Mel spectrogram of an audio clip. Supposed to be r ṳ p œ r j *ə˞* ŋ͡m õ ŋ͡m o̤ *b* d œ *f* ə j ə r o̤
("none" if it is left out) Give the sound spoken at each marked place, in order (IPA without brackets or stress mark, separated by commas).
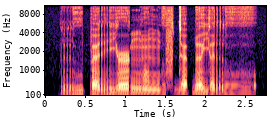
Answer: ə˞, f, ɓ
